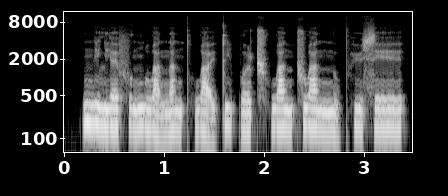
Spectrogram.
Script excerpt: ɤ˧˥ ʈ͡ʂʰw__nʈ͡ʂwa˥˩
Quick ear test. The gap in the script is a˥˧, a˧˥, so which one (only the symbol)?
a˥˧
